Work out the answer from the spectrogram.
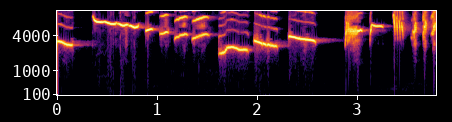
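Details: Orange-headed thrush in rich, varied song: a fast string of high whistled notes, some sliding downward, others rising, ending in scratchy, chattering bursts. Nothing else is heard.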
